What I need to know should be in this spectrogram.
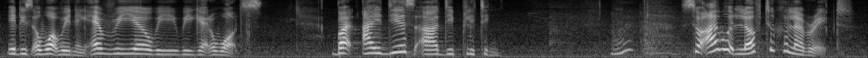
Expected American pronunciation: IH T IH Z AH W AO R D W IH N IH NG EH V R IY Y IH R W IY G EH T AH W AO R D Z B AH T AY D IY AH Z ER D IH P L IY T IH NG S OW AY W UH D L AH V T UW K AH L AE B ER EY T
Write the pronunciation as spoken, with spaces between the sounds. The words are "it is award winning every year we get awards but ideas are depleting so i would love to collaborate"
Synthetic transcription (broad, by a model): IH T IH S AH W AO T W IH N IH NG EH V R IY Y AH W W IY G EH T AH W AO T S B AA T AY D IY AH S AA D IH P L IY T IH NG S OW AY W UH D L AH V T UW K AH L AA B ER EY T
